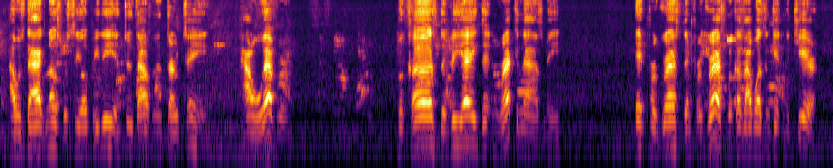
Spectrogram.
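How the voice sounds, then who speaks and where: Amid noticeable background noise, a woman with a fairly low pitch talks at a moderate pace with ordinary pitch variation. Her loudness swings widely, and she leaves long, frequent pauses. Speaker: army veteran livestreamer. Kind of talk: live stream chat. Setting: live stream with green screen. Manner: halting.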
